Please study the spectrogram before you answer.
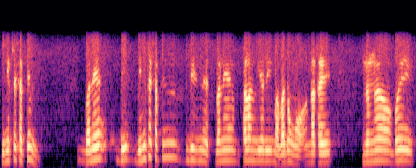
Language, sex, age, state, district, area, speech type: Bodo, male, 18-30, Assam, Kokrajhar, rural, conversation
